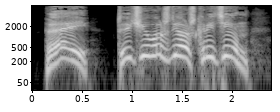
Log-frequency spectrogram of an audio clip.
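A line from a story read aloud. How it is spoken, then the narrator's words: Man yelling. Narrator (Russian): Заорал мужик на седьмой платформе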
